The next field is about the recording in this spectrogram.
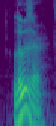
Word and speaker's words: Luzer: It's spelled L-U-Z-E-R. – So how did they pronounce it when you were growing up? – Luza.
